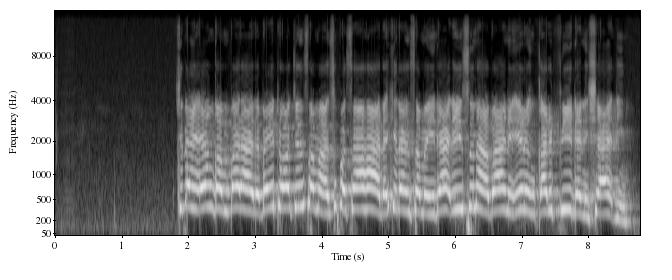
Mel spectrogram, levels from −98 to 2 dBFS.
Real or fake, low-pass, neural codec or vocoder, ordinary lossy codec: real; 14.4 kHz; none; none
